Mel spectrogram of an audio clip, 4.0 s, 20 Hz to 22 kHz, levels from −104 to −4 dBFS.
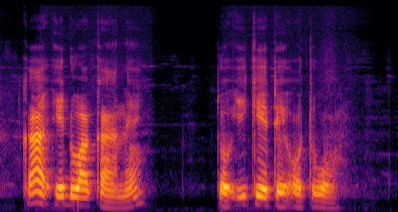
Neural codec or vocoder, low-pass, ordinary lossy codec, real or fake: none; 19.8 kHz; none; real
